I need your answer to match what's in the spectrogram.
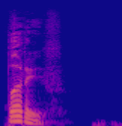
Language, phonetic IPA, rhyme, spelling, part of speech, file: Russian, [pɐˈrɨf], -ɨf, порыв, noun, Ru-порыв.ogg
- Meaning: 1. gust (a strong, abrupt rush of wind) 2. fit (sudden outburst of emotion)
